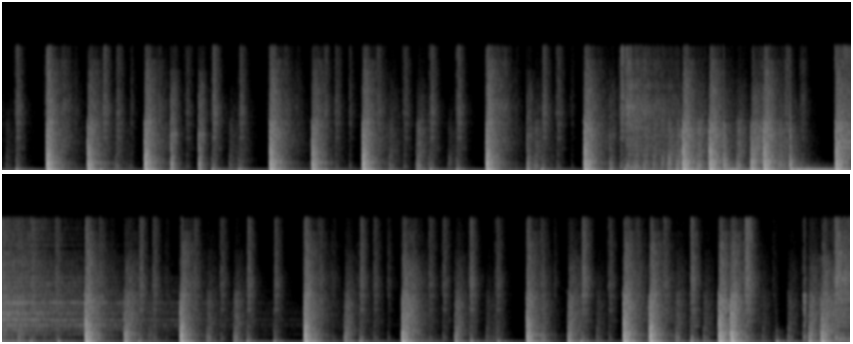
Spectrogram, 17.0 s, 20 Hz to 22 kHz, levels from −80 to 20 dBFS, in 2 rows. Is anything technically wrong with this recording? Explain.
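Yes. Compressed frames skipped at 3.21–3.27 s and again at 16.49–16.54 s. Whole blocks of the encoded music never reach the output, either missing from the file or rejected by the decoder as damaged, so playback jumps forward: around 50 ms (about one frame) at the first spot and around 100 ms (about two frames) near the end, which fits a frame length of roughly 46 ms.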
